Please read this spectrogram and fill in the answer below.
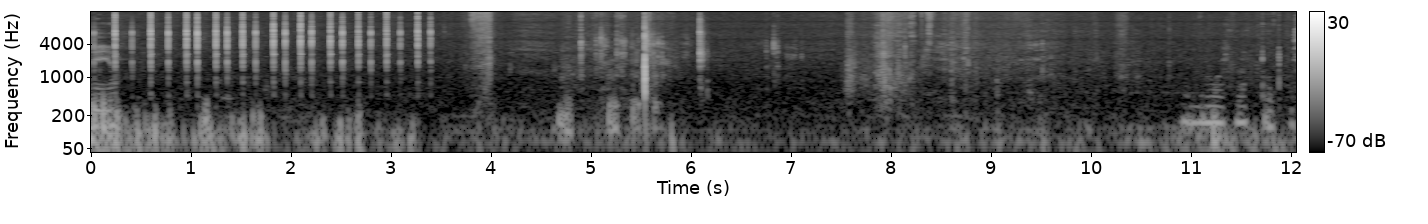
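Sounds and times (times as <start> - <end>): scattered clicks and knocks: 0.2 - 3.5.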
